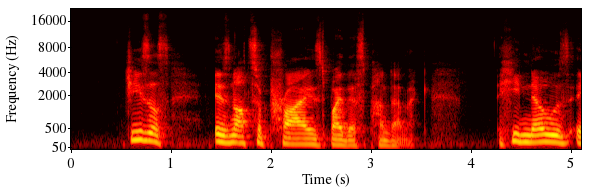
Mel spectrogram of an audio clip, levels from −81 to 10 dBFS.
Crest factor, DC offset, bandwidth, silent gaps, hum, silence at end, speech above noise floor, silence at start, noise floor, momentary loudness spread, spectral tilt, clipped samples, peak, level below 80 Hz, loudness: 18 dB; under 0.1%; 14.5 kHz; none; none; 0 s; 42 dB; 0.55 s; -65 dBFS; 17 LU; -6.5 dB/octave; under 0.1%; -6 dBFS; -62 dBFS; -23 LUFS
